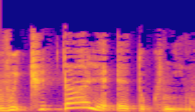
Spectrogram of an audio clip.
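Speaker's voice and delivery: heavy stress on читали with a falling tune.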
